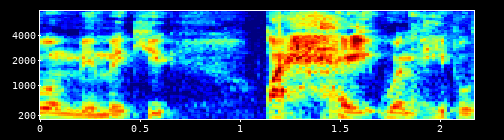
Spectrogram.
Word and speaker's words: Mimikyu: Do you guys say Mimi Q or Mimikyu? I hate when people say Mimi Q. It's Use your brain for a second. It's mimicking Pikachu. The whole point is that it's mimic you.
